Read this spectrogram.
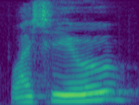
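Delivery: loud Chungcheong dialect 와시유, called out; Chungcheong greeting. Shown as a demonstration. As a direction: belt out 와시유 like a Chungcheong local. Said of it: "충청도 사람 어떻게 인사하는지 아세요?". (충청도 사투리로 크게 "와시유?")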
